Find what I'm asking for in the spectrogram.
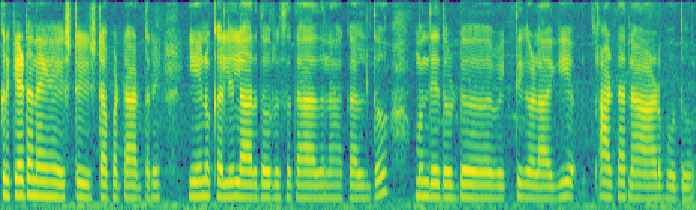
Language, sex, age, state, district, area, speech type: Kannada, female, 18-30, Karnataka, Koppal, rural, spontaneous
